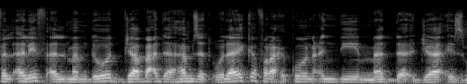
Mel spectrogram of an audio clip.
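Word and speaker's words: أولئك: يرضى عنكم فاذا باياتنا اولئك هؤلاء هذه الواو فوقها الصفر المستدير تكتب ولا تلفظ فالبعض يقراها اولئك انت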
